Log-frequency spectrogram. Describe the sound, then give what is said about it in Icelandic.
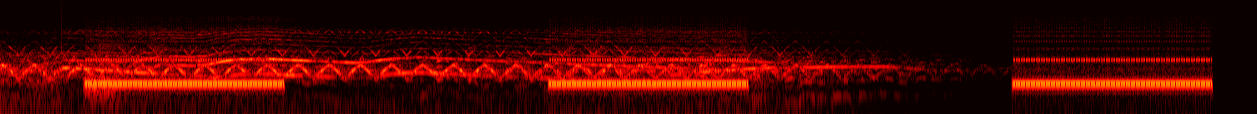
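Several ambulance sirens wail together as the first four ambulances arrive at the scene, soon followed by six more, their pitch sweeping up and down, then fading out, while a loud, steady electronic tone sounds in three long bursts, the last one alone. No talking. “Þremu mínútum síðar komu fyrstu fjóri sjúkrabilarnir á staðin og fljótlega eftir þeim komu svo sex til viðbútar.”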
